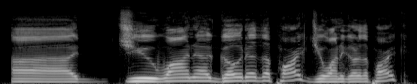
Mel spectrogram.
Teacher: And the do you gets squeezed together. Jew. Like do you want to go to the park?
